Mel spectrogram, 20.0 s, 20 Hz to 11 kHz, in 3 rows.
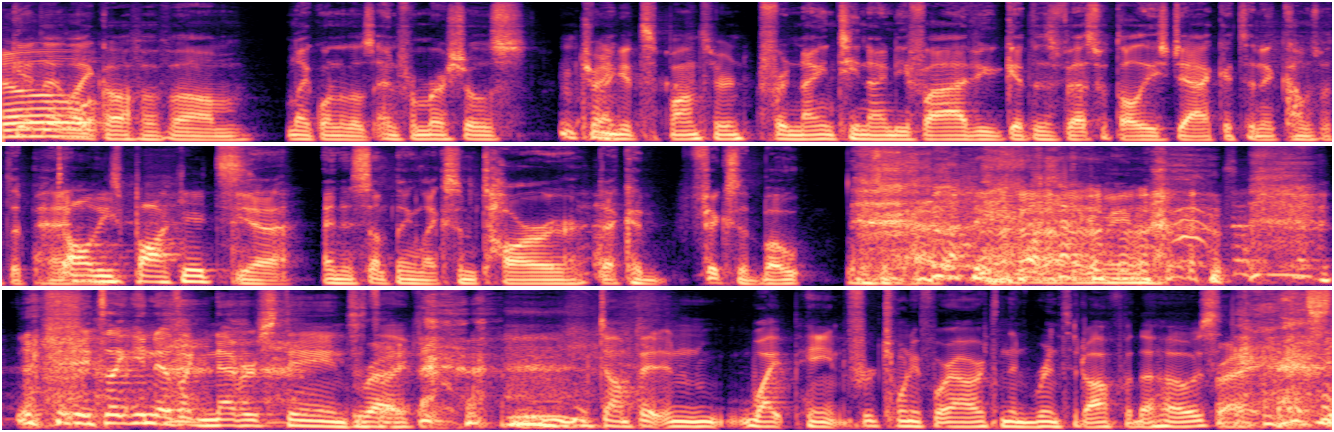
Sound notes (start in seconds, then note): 10.9 laughter; 19.4 laughter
